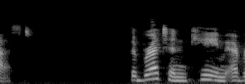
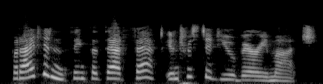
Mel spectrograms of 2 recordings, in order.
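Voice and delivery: put-on higher-pitched voice of a young girl; Paula; 6 semitones higher than usual. A narrator's reading. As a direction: lift the voice high for a girl's line.

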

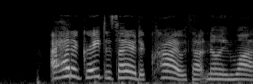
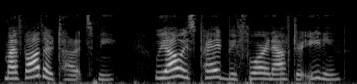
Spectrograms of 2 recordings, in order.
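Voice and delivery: usual speaking voice

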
